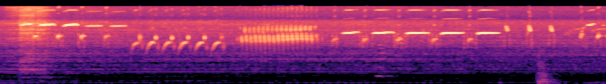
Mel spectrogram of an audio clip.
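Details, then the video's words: Male canary song meant to bring a female into breeding condition and nest building: varied high chirps, a row of rising slurred notes, a brief buzzy trill, then clear sustained whistles over faint hiss. "اقوى تغريد ذكر الكناري لتجهيز انثى الكناري للتزاوج و تحفّزها على بناء العش"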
